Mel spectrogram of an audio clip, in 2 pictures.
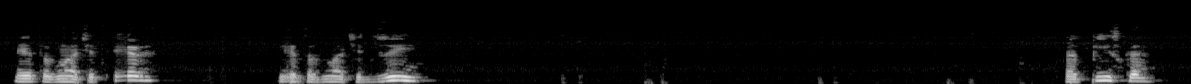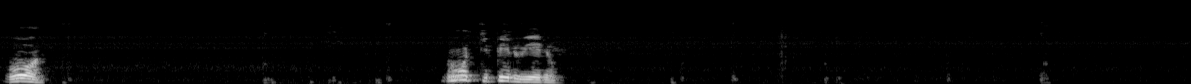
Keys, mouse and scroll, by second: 0.9 r, 2.9 g, 6.6 r, 9.6 i, 10.8 space, 12.8-14.7 middle drag, 15.9-16.9 shift+middle drag, 18.9-19.3 middle drag, 21.4-22.4 middle drag.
